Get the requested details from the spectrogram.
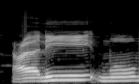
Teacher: عین کو گلے سے نکالیں گے زور لگا کر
